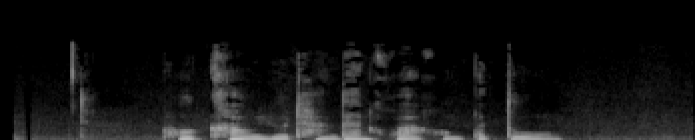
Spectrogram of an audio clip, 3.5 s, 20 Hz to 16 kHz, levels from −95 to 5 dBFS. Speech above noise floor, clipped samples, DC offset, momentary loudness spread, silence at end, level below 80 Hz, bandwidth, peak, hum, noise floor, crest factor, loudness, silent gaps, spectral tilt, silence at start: 32 dB; under 0.1%; under 0.1%; 21 LU; 0.65 s; -78 dBFS; 11.5 kHz; -16 dBFS; none; -65 dBFS; 18 dB; -34 LUFS; none; -7 dB/octave; 0.4 s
